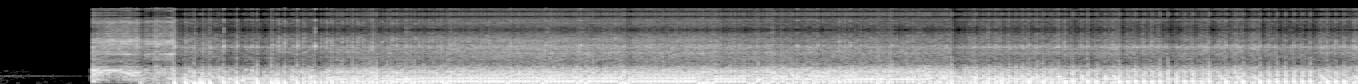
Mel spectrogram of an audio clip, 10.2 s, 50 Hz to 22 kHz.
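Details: Tecumseh HM80 engine, relatively warm, choke off, after carburetor needle adjustment to one turn out from seated; catches and settles into steady, even idle with regular firing, no hunting or stumbling; mixture right.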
